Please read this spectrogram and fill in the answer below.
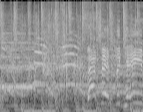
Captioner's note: tickets shuffling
